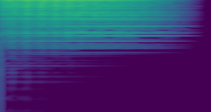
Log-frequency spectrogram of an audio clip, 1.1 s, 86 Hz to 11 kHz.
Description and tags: tik delay 04
part of drumkit, based on sine & noise
drums, noise, sine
